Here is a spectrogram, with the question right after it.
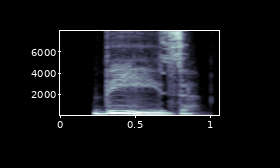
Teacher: the word these is plural and is pronounced with a long vowel e and a z sound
